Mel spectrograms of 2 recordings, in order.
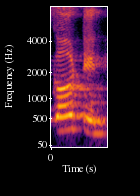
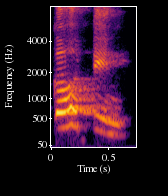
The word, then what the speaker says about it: curtain: is curtain not curtain curtain we should not pronounce it as curtain it should be pronounced curtin the next word is buffet buffet when we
